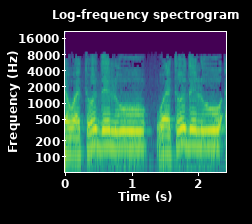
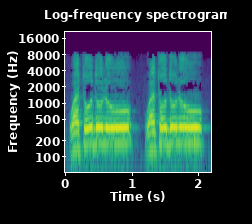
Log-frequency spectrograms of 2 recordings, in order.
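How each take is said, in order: First: Easy وتدلوا, no vowel on the د; effortless vowelless dal. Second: Faulty, forceful wa-tudulu for وتدلوا; overdone rounded وتدلوا; early lip rounding. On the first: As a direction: slowly chant وتدلوا as wa-tud-lu. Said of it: "والله ما عملت مجهود". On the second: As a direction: push lips out throughout وتدلوا, adding u after د. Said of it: "ياخد هيئة الضم وبروز الشفتين". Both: Shown as a demonstration.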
